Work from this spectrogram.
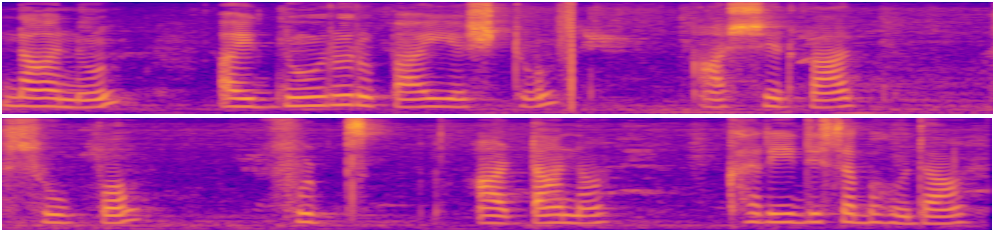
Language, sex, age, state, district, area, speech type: Kannada, female, 18-30, Karnataka, Bidar, urban, read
